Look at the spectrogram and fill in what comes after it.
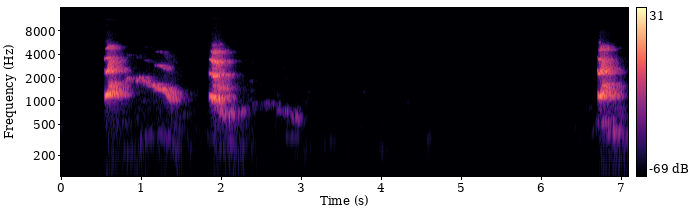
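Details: Cavalier King Charles Spaniel puppies, a Blenheim litter of five born around New Year's, in a home pen; a yelp sliding into a falling whine, a second yelp, then quiet before one more.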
